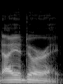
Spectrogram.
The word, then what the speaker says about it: Ayyadurai: You said it right, Ayyadurai.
